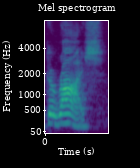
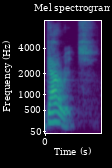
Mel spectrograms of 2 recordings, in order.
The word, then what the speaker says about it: garage: but British pronounce it garage. So it's a different pronunciation and different stress. Do you hear the different stress pattern? In British English, we say garage. Garage, that's two syllables stress the first, 2-1, garage.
